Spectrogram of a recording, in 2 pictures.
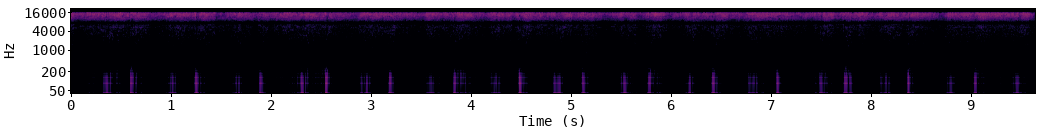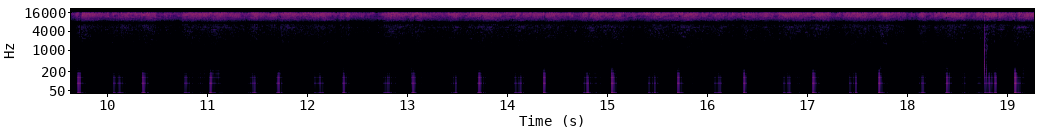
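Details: The recorder's own fast heartbeat: steady, quick low heart thumps at about 92 beats a minute.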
